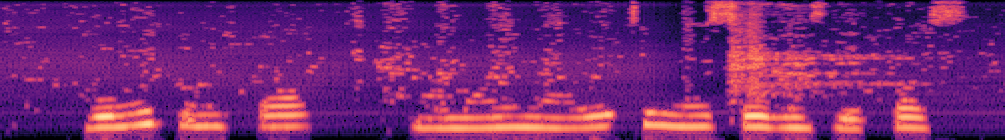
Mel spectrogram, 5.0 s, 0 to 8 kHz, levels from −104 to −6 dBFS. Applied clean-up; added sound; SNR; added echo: classical method spectral subtraction.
